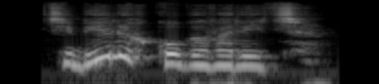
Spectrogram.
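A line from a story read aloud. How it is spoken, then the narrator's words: Sigh. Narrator (Russian): вздохнула Джоанна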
